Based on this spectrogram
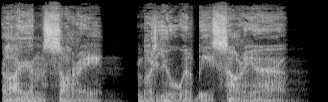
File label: Male Dragon Sorry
